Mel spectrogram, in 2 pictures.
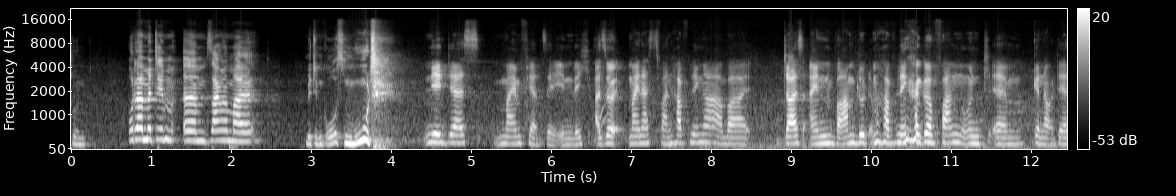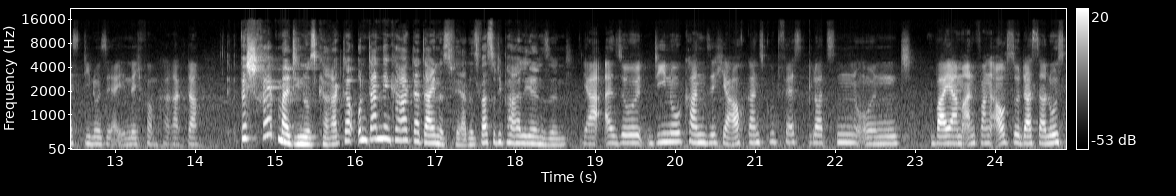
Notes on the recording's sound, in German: hatten einen Live-Auftritt auf der Messe „Pferd & Jagd“ in Hannover.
